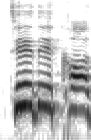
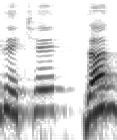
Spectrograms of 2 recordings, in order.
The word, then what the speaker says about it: TDK: şuna dikkat edelim lütfen bizde K sesi var K sesi yok TD K demeyelim lütfen t tdk'den diyeceğiz değil mi tdk'nin diyeceğiz Buna da dikkat edelim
